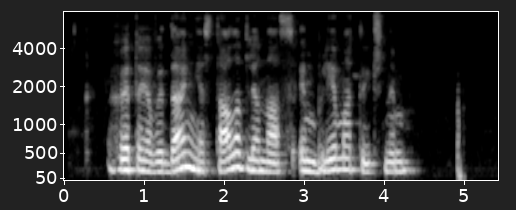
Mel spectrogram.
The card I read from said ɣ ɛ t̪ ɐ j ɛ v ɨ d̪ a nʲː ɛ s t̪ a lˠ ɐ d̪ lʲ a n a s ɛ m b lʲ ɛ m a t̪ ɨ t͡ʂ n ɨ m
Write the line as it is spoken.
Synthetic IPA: ɣ ɛ t̪ ɐ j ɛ v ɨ d̪ a nʲː ɛ s t̪ a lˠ ɐ d̪ lʲ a n a s ɛ m b lʲ ɛ m a t̪ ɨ t͡ʂ n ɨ m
